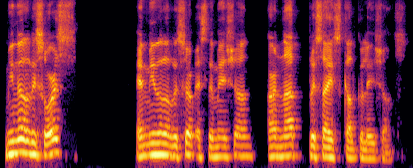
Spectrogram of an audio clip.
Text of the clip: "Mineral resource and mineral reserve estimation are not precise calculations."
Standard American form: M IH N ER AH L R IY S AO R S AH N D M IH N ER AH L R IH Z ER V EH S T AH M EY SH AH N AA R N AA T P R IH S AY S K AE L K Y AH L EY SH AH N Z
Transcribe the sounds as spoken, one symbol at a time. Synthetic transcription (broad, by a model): M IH N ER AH L R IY S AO R S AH N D M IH N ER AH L R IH S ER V EH S T AH M EY SH AH N AA R N AA T P R IH S AY S K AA L K Y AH L EY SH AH N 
